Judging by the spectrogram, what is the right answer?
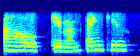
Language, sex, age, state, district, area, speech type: Tamil, female, 18-30, Tamil Nadu, Perambalur, urban, conversation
